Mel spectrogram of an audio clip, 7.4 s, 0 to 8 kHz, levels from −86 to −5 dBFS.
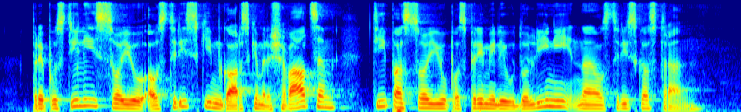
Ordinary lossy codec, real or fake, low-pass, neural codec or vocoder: none; real; 7.2 kHz; none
